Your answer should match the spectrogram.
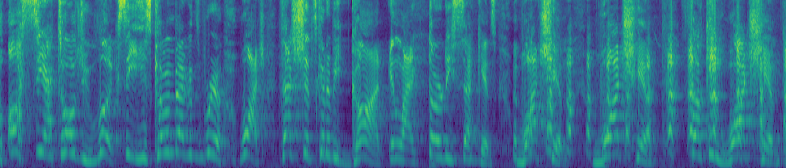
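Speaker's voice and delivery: high, eager hype of a coworker pointing him out; excited coworker. Retold or imitated. Coworker hypes the crowd to watch him, high and eager. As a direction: egg the others on to watch.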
